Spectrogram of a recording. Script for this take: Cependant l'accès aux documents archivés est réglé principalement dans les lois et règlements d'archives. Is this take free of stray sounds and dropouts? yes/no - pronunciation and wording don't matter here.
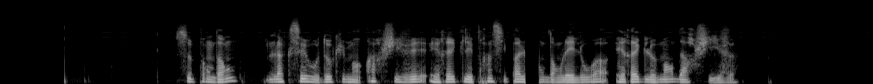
no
